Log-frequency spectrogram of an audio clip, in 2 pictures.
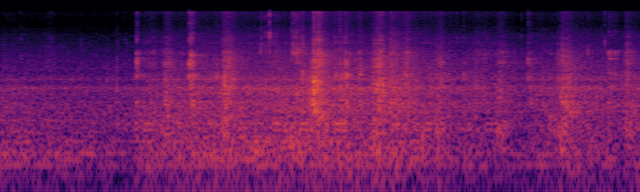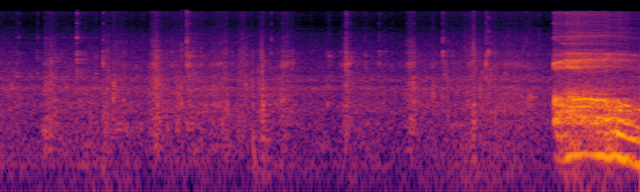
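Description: Close-miked chewing of a mouthful of roasted vegetables and grains: wet, crackly mouth clicks, with a plastic fork clicking in a plastic takeout tray. Near the end comes a short, loud, closed-mouth "mm" that falls in pitch.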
